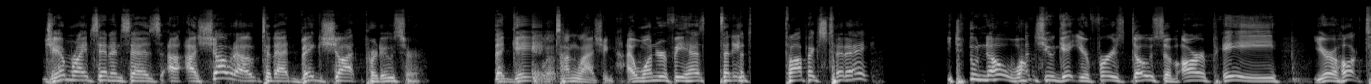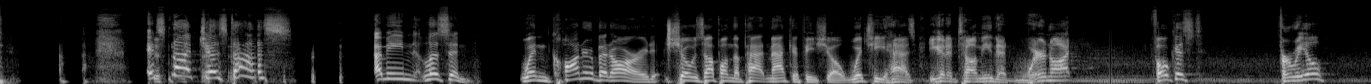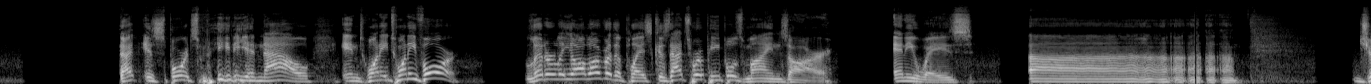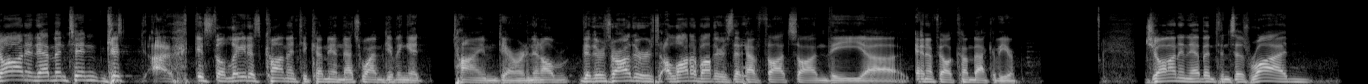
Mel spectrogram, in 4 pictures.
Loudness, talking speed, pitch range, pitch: -21 LUFS, 150 wpm, 120-180 Hz, 150 Hz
